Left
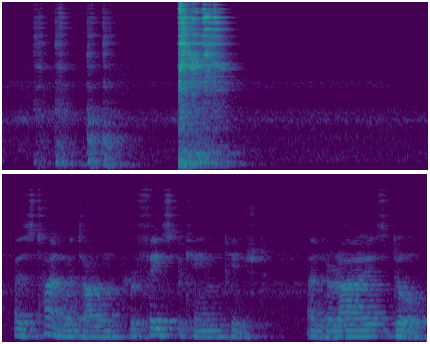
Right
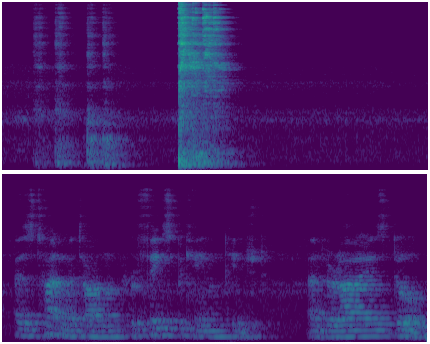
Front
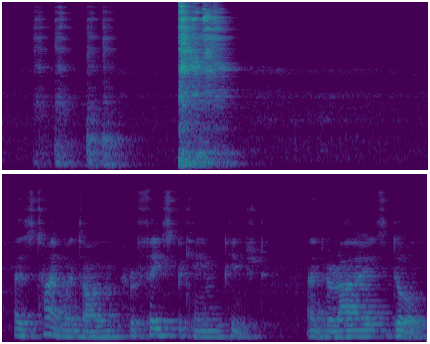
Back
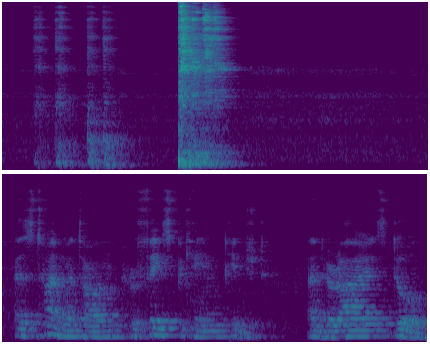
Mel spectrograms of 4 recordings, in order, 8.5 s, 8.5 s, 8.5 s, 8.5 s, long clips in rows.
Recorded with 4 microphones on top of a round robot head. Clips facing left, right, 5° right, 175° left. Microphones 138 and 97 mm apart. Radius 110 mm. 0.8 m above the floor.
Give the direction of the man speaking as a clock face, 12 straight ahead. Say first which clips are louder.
Left 3 dB, front 3 dB; 10 o'clock.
